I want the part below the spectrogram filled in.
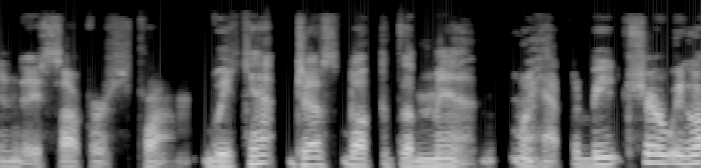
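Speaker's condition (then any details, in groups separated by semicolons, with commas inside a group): Parkinson's disease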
